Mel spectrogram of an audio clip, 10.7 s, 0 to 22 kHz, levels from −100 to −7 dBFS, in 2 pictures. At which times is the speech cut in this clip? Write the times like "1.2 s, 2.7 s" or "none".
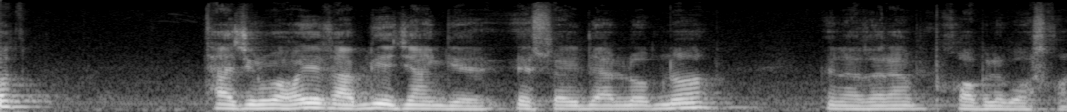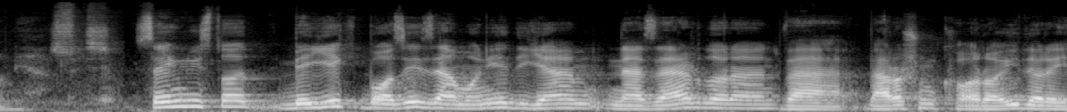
5.9 s, 9.2 s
